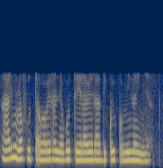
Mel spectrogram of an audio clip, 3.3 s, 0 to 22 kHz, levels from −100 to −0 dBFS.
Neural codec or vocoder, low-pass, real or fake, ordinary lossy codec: autoencoder, 48 kHz, 128 numbers a frame, DAC-VAE, trained on Japanese speech; 3.6 kHz; fake; none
